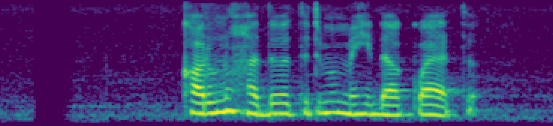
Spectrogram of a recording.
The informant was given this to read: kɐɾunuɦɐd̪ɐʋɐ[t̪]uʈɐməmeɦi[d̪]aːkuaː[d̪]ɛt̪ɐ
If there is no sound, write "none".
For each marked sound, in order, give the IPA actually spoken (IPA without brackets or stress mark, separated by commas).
t̪, d̪, none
